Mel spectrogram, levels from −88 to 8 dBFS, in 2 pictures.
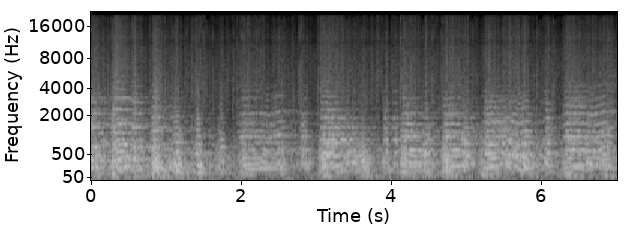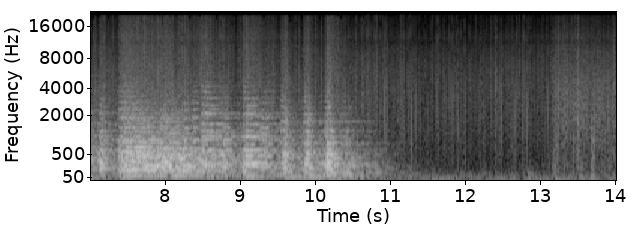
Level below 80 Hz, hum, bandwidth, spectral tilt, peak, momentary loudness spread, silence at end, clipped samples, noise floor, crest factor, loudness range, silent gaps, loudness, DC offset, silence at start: -40 dBFS; none; over 20 kHz; -5.5 dB/octave; -4 dBFS; 20 LU; 0 s; under 0.1%; -45 dBFS; 18 dB; 9 LU; none; -21 LUFS; under 0.1%; 0 s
